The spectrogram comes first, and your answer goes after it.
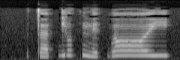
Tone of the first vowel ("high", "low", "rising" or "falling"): rising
